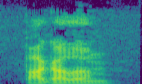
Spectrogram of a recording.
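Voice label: "пагалӧм", Komi, male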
